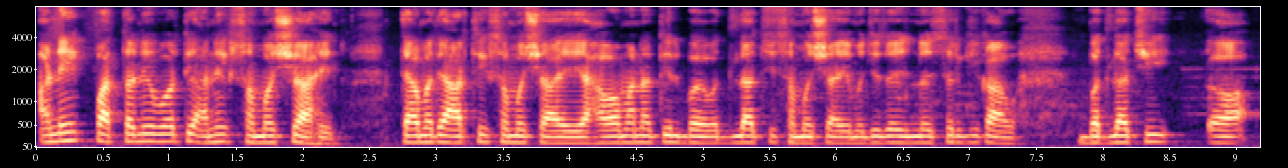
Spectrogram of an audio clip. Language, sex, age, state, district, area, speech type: Marathi, male, 45-60, Maharashtra, Nashik, rural, spontaneous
